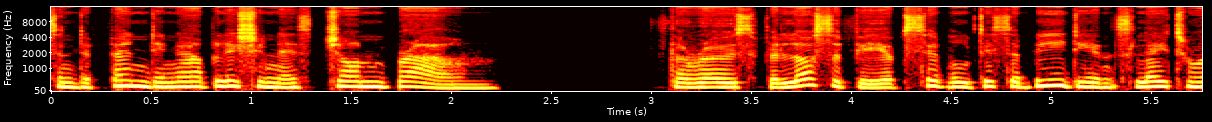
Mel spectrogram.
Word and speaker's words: Thoreau: Name pronunciation and physical appearance Amos Bronson Alcott and Thoreau's aunt each wrote that "Thoreau" is pronounced like the word "thorough" (pronounced THUR-oh—/ˈθʌroʊ/—in General American, but more precisely THOR-oh—/ˈθɔːroʊ/—in 19th-century New England).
